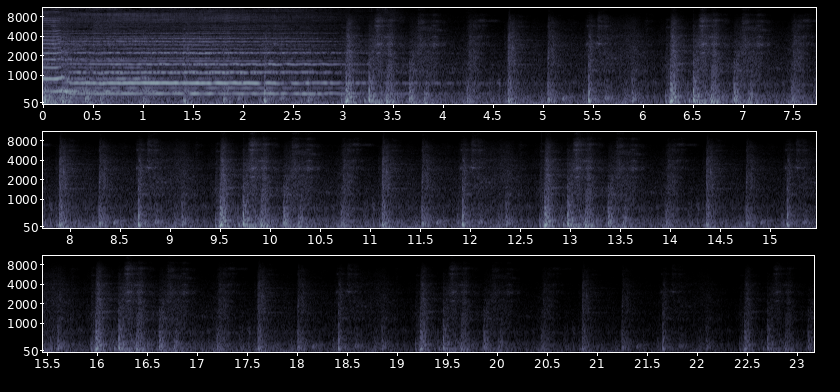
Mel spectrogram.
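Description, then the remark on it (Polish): A locomotive sounds a sustained, chord-like horn, then speeding train wagons take over with a loud, steady clickety-clack of wheels rattling over rail joints in a fast repeating rhythm. “Pociąg, pociąg w ogóle, dźwięki y, lokomotywy, rozpędzonych wagonów zawsze będą, będą mi się kojarzyły z początkiem muzyki konkretnej”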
